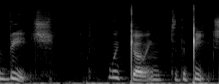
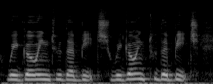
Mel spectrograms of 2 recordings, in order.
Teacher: we're stressing go in going and beach because these are the two main stresses. Everything else is reduced. It gets shorter to the.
